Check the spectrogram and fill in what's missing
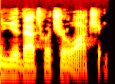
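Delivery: ordinary talk, nothing marked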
